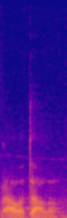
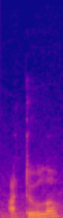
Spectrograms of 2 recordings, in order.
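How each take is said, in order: First: The surname is said in its full form. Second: The surname is said in a garbled, shortened form. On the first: This is the name's correct pronunciation. The speaker calls it right. "instead of Alatalo" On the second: This is how others mispronounced the name. The speaker calls it wrong. "pronounced his name uh, rather incorrectly"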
